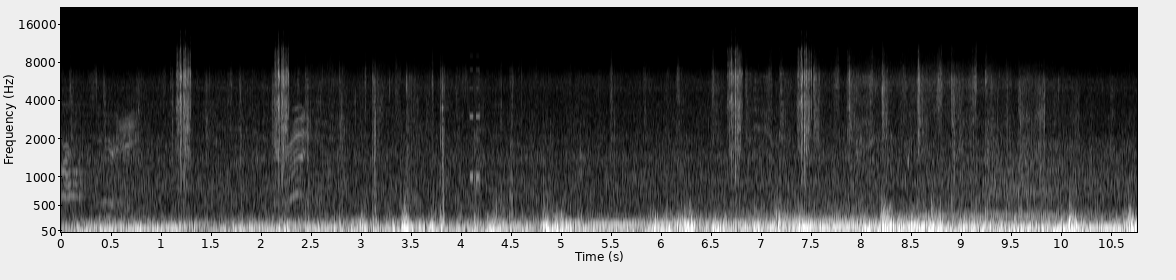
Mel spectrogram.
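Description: Running footsteps slap on the pavement as runners pass close by.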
